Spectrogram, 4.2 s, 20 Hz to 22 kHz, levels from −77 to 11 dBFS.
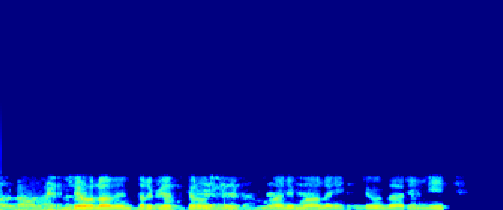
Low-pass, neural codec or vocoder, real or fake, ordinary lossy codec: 3.6 kHz; none; real; Opus, 24 kbps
